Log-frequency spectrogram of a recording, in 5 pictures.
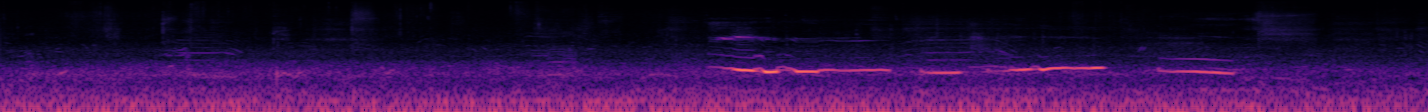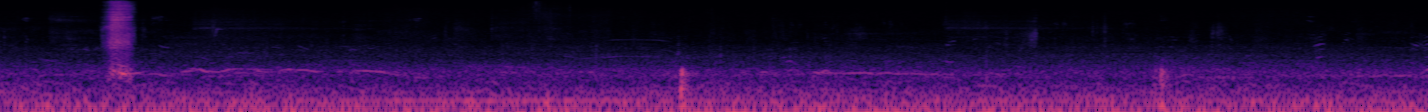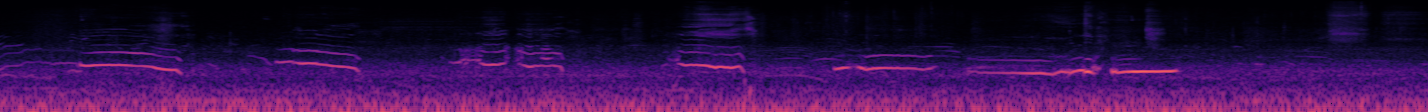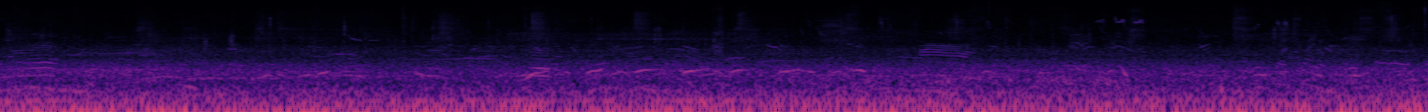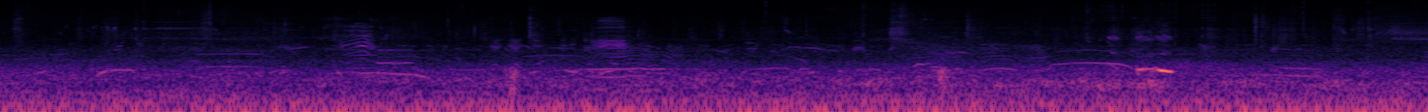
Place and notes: Unnamed Road, Louth, UK - grey seals soundscape ...
grey seals soundscape ... mainly females and pups ... parabolic ... all sorts of background noise ...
